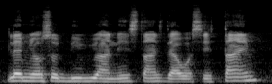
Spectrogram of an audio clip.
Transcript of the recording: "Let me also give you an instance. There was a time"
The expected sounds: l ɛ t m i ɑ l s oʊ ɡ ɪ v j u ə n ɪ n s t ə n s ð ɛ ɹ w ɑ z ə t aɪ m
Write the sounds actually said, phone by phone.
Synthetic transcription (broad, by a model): l ɛ t m i ɑ l s oʊ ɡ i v j u ə n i n s t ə n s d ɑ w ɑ s ə t aɪ m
